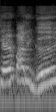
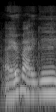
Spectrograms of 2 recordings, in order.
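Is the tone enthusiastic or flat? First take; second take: enthusiastic; flat. First: It is said with lively, excited enthusiasm. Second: It is said flatly, without enthusiasm. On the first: The speaker is genuinely glad to share. The speaker calls it right. "Why you couldn't say it with the same enthusiasm that I had?" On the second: The speaker is holding something back. The speaker calls it wrong. "I can hear it in the tone of your voice when you be like"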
